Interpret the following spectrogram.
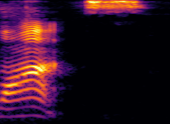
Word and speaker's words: wants: This is the word wants. The A has a heart because it makes the ah sound. Wants. We have to remember that by heart.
